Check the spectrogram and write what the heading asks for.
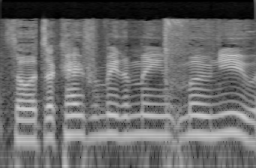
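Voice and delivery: mom teasing back. Retold or imitated. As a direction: call back to the son, teasing him like his mom. Mom mocking her son in background.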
